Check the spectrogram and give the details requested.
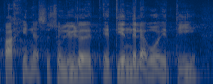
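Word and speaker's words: Étienne de La Boétie: es un libro de Etienne de la Boétie, o Etienne de la Boétie, en realidad, que es como se pronuncia en francés, lo que pasa es que a mí me resulta impronunciable así.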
